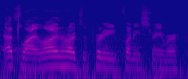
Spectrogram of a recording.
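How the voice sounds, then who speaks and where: A man's voice: fairly high pitch, fairly even intonation, moderate pace, a bit bright. A man live streaming a game, chatting in an informal, rambling, sweary way. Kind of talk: casual chat while gaming. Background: video game music.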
